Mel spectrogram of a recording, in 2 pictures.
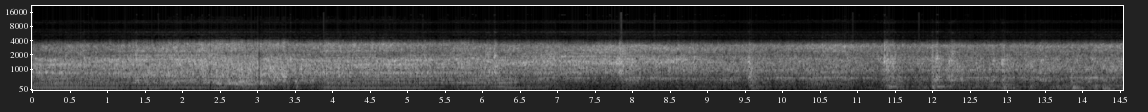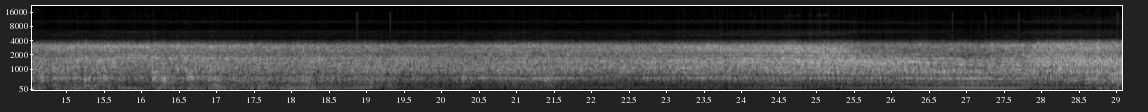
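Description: Komatsu PC150 tracked excavator working, its diesel engine running steadily and rising and falling in pitch as the boom and bucket move. A few sharp knocks around the middle, the bucket striking river rocks.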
